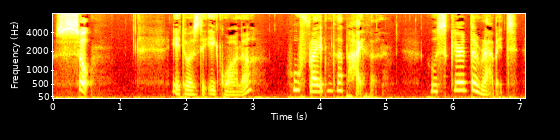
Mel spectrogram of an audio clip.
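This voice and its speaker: Woman as storybook lion king, stern, declamatory, forceful, widely swinging pitch, close dry sound. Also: sing-song, measured pace, no room sound, whispered, full character voice. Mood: pronouncing judgment. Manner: declamatory, cumulative repetition. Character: commanding lion king, stern judge of the animals. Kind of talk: animated folktale storytelling.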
